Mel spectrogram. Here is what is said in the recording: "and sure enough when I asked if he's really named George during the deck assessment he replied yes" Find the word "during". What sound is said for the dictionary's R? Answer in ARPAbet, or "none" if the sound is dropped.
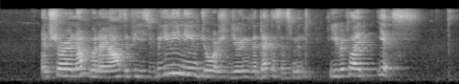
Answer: R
